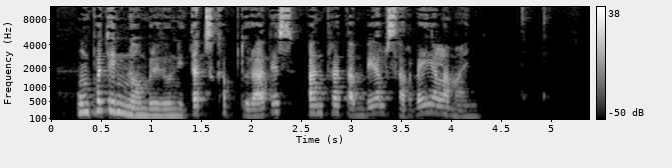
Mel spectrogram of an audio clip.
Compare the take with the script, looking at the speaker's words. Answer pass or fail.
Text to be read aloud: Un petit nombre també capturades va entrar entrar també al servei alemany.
fail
